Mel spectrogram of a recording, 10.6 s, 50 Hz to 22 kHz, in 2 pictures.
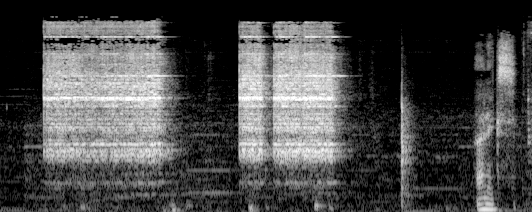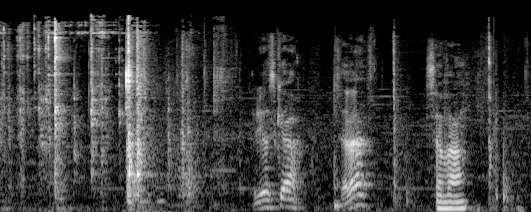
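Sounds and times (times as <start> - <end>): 
electronic doorbell ringing: 0.4 - 3.6
speech: 4.8 - 5.4, 7.9 - 10.1.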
